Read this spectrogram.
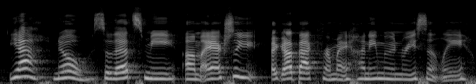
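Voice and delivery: normal talking voice

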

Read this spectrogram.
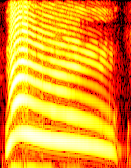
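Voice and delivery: loud high whoop; party cheer; excited whoop. Real, not acted. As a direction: whoop to fire up the room. Comic hyping the crowd.

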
